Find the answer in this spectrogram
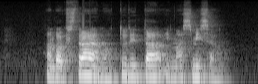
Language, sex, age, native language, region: Slovenian, male, 30-49, Slovenian, Drava region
